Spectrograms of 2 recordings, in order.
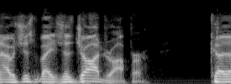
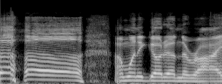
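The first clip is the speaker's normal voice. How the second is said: mock child-like whiny fake crying, higher; 6 semitones higher than usual. Showing how eight-year-olds fake cry: imitating a child fake crying. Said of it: "they fake cry".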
